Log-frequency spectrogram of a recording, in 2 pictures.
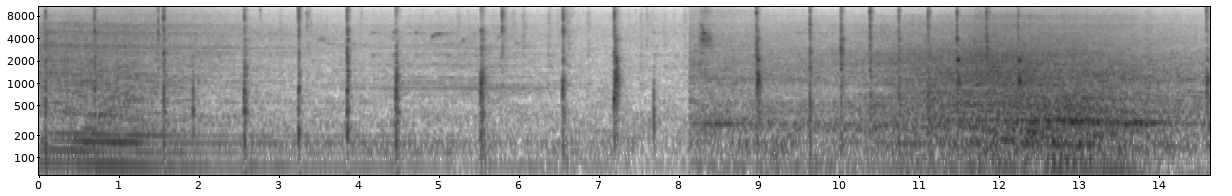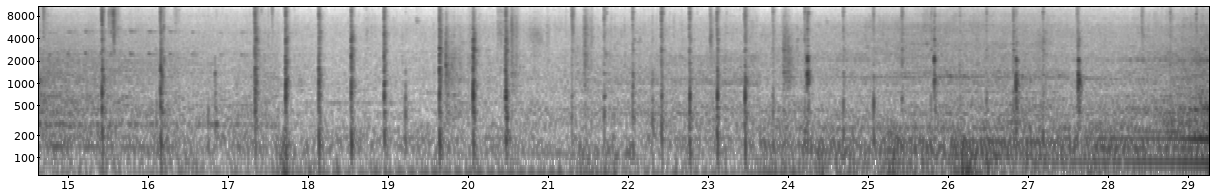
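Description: A knife blade chopping into the end of a log stood upright on a wooden block: a run of sharp knocks at an irregular one to three a second. A broad background noise swells and fades in the middle.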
